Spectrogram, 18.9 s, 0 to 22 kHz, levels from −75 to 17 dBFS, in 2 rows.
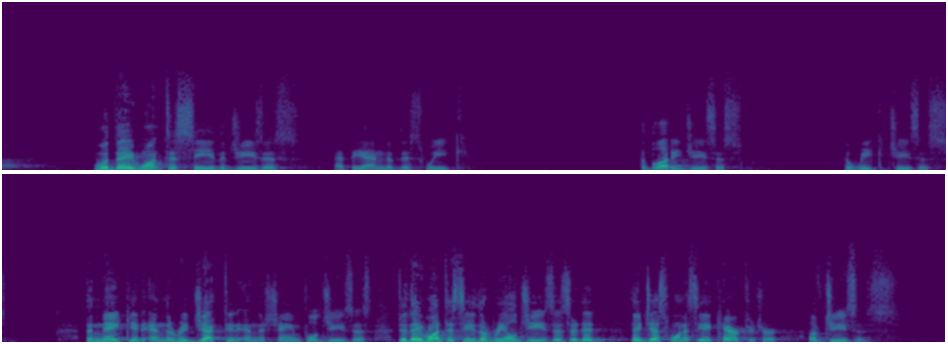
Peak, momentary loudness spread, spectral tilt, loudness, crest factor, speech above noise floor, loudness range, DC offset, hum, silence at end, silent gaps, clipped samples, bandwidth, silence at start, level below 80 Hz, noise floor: -10 dBFS; 20 LU; -5.5 dB/octave; -28 LUFS; 20 dB; 47 dB; 16 LU; under 0.1%; none; 0.6 s; none; under 0.1%; 12 kHz; 0 s; -74 dBFS; -75 dBFS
